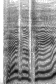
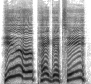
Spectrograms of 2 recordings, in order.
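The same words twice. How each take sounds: First: High, rising disbelief at the name; incredulous repeat. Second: Very high, loud call to the servant; shouting to the kitchen. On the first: Aunt Betsy repeats the servant's name, high and incredulous. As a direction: scoff at the odd name. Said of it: "repeated Miss Betsy". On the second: Aunt Betsy yells to the servant in the kitchen, loud and high. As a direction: call her from the next room. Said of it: "Miss Betsy shouted". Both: Acted.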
